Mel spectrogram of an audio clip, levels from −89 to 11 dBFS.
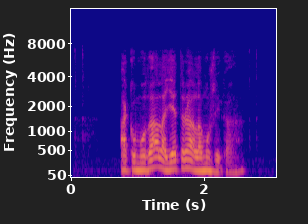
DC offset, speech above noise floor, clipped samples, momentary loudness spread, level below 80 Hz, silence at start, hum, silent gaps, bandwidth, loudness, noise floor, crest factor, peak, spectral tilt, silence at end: under 0.1%; 53 dB; under 0.1%; 13 LU; -56 dBFS; 0.75 s; none; none; 7 kHz; -25 LUFS; -77 dBFS; 16 dB; -10 dBFS; -8.5 dB/octave; 0.5 s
